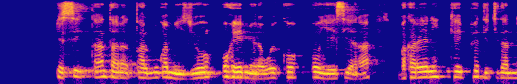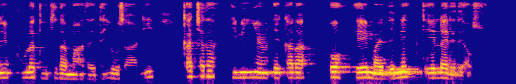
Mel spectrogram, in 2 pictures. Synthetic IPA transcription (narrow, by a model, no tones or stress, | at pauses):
ʔɪsːɪt̪ʼɐnt̪ːɐɾɐt̪ʼɐlbʊkʼɐmiːzɪjoɔɦe̞ːmːeːɾɐwɔjkːɔ | ɔje̞ːsɪjaːɾɐbɐkɐɾe̞ːnɪkʰejpːɛd̪ɪt͡ʃːɪd̪ɐnːɛpʰuːlɐt̪ːɪːt͡sːɪd̪ɐmaːt̪ɐjd̪ɛʔɪjoːsaːni | kʼɐt͡ʃːɐt̪ɐ | ɪmɪjɪjɐnɛkʼːɐd̪ɐ | ɔhe̞ːmːɐjd̪ːɛnːɛt̪ʼe̞ːlːɐjd̪ɛd̪ɛʔɐ̰wʊs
